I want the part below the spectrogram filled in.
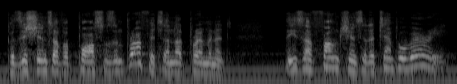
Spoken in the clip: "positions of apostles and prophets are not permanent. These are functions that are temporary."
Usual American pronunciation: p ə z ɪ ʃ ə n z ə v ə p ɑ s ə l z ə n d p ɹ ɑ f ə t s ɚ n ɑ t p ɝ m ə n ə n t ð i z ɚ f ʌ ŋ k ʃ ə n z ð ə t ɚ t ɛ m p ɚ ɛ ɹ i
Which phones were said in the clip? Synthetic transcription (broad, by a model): p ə z ɪ ʃ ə n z ə v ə p ɑ s l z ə n p ɹ ɑ f ə t s ɚ n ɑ t p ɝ m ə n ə n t ð i z ɚ f ʌ ŋ k ʃ ə n z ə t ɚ t ɛ m p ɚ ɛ ɹ i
